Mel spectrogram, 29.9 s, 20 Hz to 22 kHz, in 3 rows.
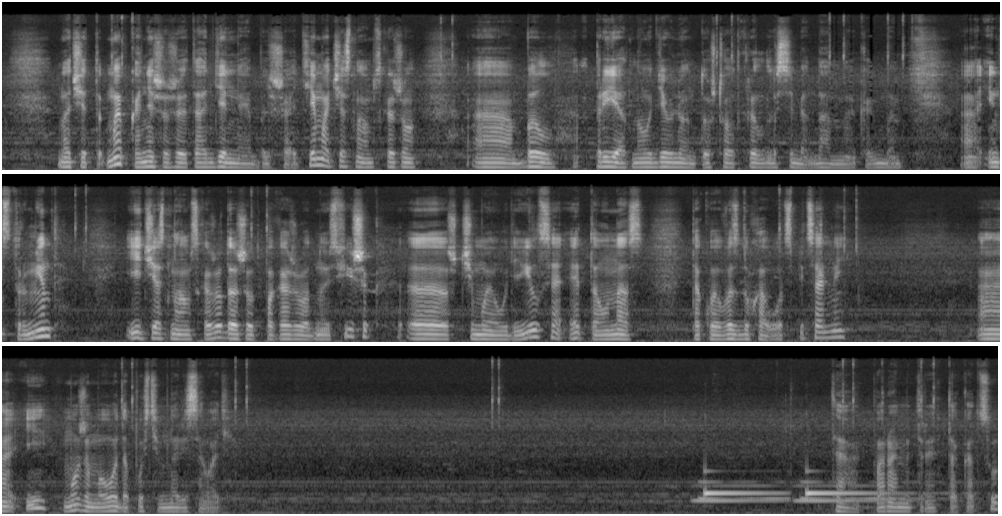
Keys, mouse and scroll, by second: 1.3 click, 4.5 click, 7.3 click, 8.4 click, 9.0 click, 10.3 Escape, 10.8 click, 12.7 click, 16.3 click, 17.9 click, 18.5 click, 21.3 scroll, 22.4 click, 22.8-23.2 scroll, 23.2 scroll up 1, 24.9 click, 26.3 Escape, 26.7 Escape, 27.8 Escape.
